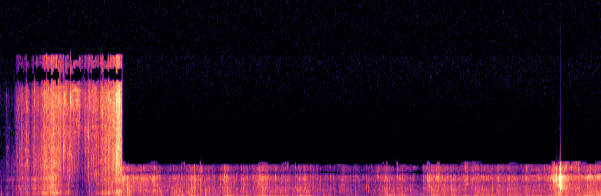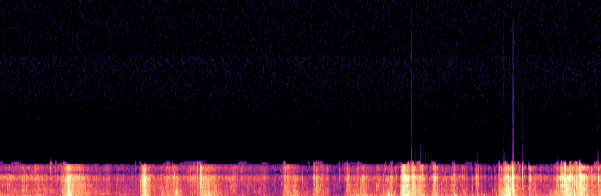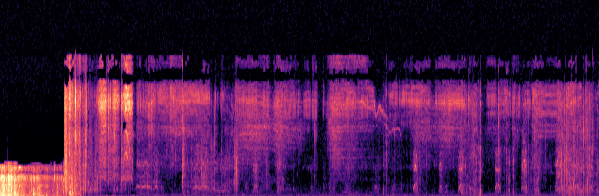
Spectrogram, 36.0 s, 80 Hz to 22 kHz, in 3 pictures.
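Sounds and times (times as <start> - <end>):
toy truck rumbling: 0.0 - 29.6
chassis and wheels knocking: 2.5 - 25.4.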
